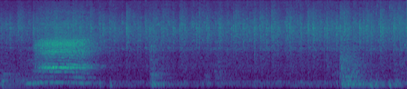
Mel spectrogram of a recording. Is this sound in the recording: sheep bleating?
yes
